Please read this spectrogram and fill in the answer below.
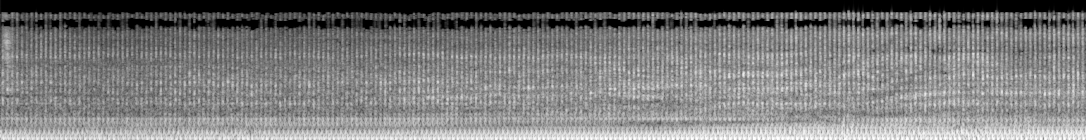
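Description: A truck engine idling steadily with a constant low hum, growing slightly louder in the second half.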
